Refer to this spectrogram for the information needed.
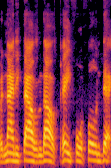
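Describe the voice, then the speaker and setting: This man has an American accent and a fairly high pitch. His tone comes across bright and sharp. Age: 50s. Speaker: livestream host. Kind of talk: casual chat. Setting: livestream. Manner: animated.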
